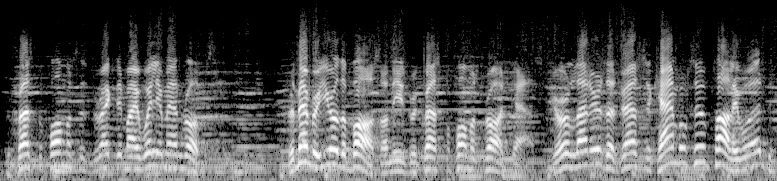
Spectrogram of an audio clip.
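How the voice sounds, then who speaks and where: A man's voice: sits high, lively intonation, brisk, music in the background, rough recording. A male announcer reading scripted commercial copy in a folksy, salesmanlike 1940s radio style. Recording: vintage 1940s radio broadcast.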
